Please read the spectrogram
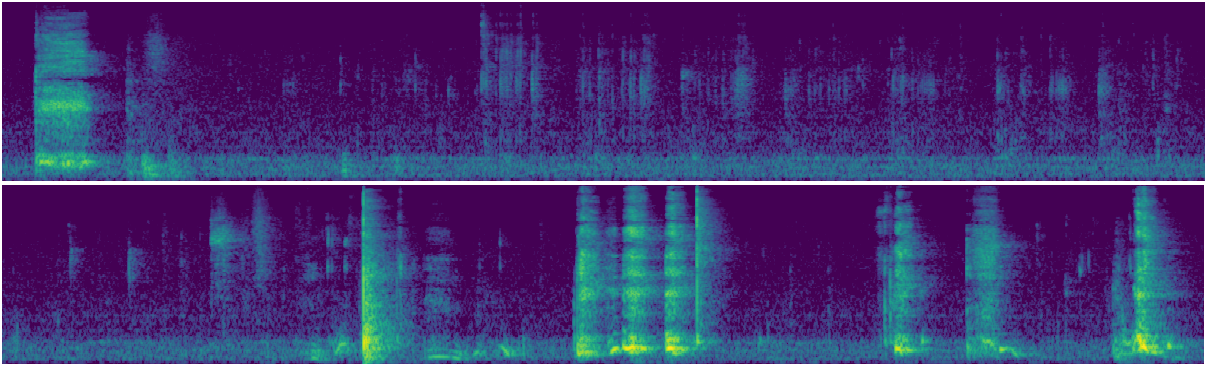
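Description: A man's voice making short non-word vocal noises in a small room. A brief one comes at the very start, and a string of them begins about ten and a half seconds in, the loudest near the end. Between them a low steady hum with a few faint ticks.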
